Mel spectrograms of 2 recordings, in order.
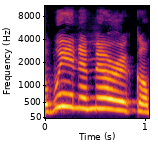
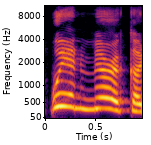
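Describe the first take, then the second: First: Fast, high, loud mock protest with we're stressed; imitating the boys insisting; kids' loud complaint. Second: Loud, high mock protest with we're stressed; imitating the boys repeating it; kids' loud complaint. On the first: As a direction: rattle off we're in America in exasperation. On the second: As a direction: insist we're in America like a fed-up kid. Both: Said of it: "my boys will always say".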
